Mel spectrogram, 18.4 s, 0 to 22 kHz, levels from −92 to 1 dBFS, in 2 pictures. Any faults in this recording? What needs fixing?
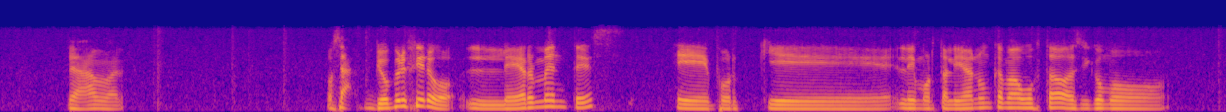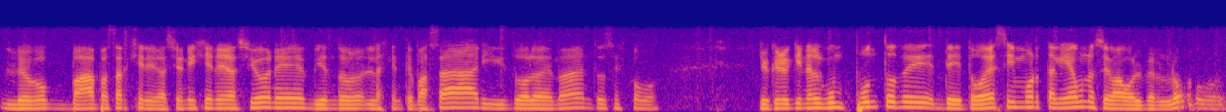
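Nothing stood out on listening, so there is nothing to fix; the speech's upper limit of about 8 kHz is simply what the call path passes.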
